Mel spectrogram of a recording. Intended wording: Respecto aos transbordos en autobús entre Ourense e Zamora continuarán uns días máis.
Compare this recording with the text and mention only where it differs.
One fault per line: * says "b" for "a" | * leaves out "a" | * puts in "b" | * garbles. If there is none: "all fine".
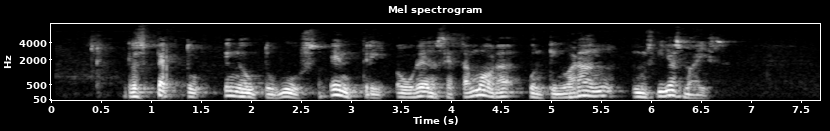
* leaves out "aos transbordos"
